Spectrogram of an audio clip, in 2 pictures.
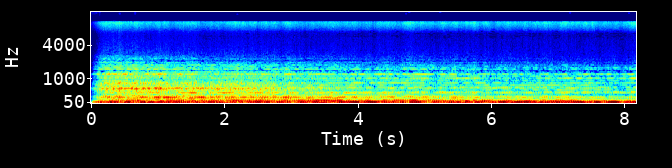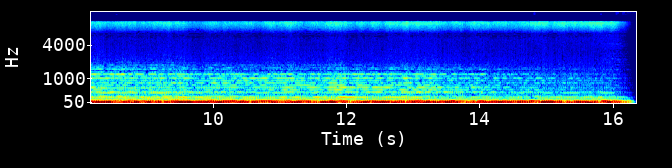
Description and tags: A shadow like sound.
